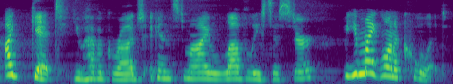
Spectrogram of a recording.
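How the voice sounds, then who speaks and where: A woman's voice: a little high, animated, moderate pace, sharp tone. A woman playing a bored, sardonic god who hosts a talk show in a comedic audio drama, with a sarcastic, theatrical, teasing delivery. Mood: wary needling.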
